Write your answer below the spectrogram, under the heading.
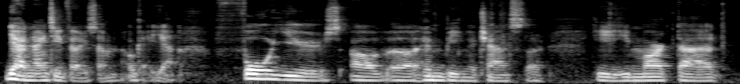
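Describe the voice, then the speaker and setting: A man's voice: on the low side, normal speed, a bit bright. A young man rambling casually, swearing often and stumbling over restarts.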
